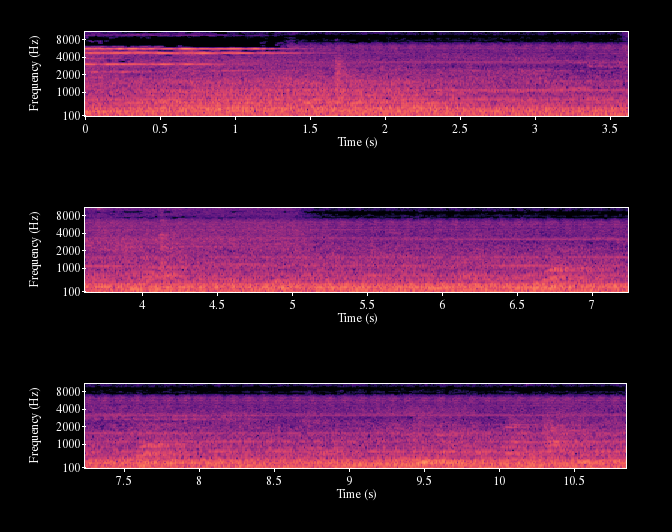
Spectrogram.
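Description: A train idles with a low, steady hum.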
